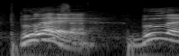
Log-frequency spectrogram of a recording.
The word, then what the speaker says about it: Bulleit: hmm my maps help bula-bula as it was originally pronounced in the family is you know not made by boule for roses if if we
